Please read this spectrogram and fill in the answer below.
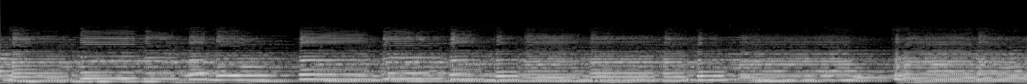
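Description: Alto saxophone playing a slow hymn tune in long held notes over a keyboard accompaniment, with short breaths between phrases about three and nine seconds in.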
